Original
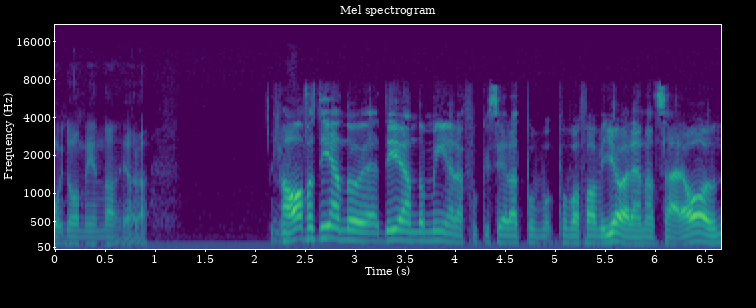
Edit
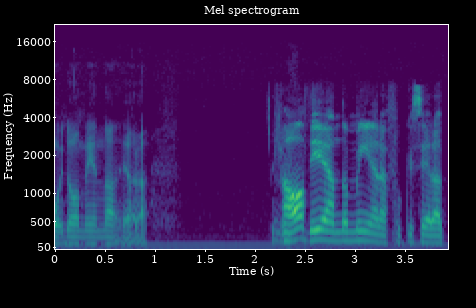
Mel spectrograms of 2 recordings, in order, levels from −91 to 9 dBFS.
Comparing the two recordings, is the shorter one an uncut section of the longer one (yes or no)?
no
